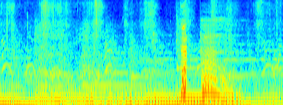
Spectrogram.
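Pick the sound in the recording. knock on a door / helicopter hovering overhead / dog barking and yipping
dog barking and yipping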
